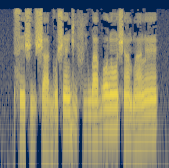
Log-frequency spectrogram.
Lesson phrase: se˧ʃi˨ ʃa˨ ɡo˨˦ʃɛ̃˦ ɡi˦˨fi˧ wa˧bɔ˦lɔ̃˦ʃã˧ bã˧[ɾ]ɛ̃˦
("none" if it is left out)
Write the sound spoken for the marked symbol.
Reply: l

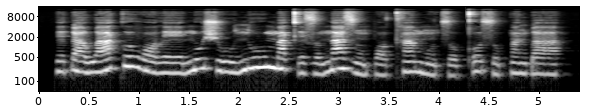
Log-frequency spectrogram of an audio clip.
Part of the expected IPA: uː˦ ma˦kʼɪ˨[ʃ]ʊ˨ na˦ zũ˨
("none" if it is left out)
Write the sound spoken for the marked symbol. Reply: z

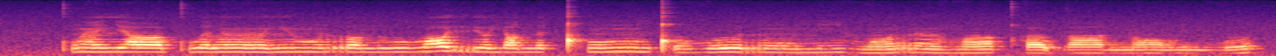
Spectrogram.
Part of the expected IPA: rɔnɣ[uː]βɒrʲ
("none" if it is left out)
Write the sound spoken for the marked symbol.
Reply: u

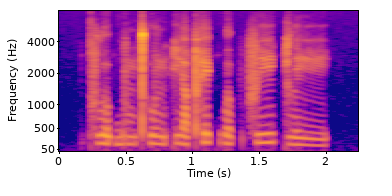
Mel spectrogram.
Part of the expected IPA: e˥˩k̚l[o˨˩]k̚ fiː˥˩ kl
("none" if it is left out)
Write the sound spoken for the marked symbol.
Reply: o˨˩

